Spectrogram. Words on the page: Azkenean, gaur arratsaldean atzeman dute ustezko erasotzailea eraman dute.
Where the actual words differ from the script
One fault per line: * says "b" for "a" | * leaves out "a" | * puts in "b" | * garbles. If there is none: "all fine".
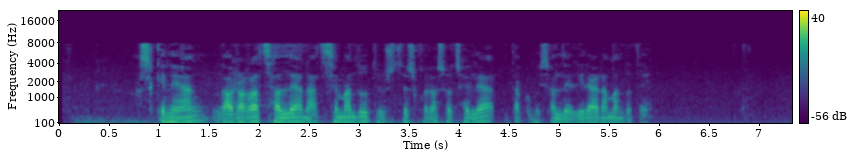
* puts in "eta komisaldegira"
